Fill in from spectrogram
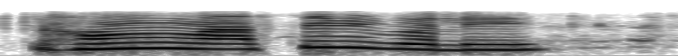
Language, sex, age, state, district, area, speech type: Odia, female, 18-30, Odisha, Rayagada, rural, conversation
